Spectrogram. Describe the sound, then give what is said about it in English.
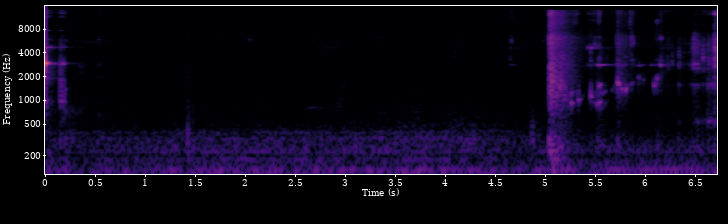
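A metal Hawthorne strainer clinks sharply against a glass once, followed by a faint trickle as a chilled Manhattan cocktail is strained in, all over a steady low rumble with no talking. “Every home bartender should have a strainer, also known as a Hawthorne strainer.”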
